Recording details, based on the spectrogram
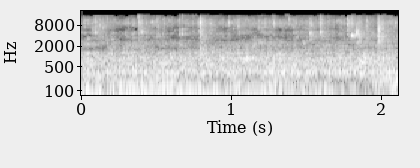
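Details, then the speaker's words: Mueller Energy 8kg automatic washing machine, new, first wash, 40-minute cycle, medium water level, connected to tap line: starting to fill; constant smooth gushing of water into drum; normal fill at wash start. "a água já está já está ligado à linha torneira é comer automático ela mesma vai ela vai encher a água já começou a encher"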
